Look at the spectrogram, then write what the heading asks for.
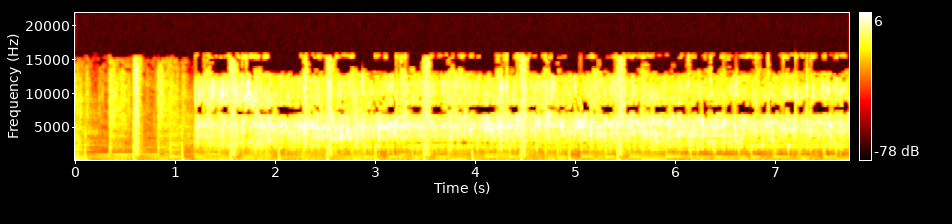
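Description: Ground-meat patties sizzling in hot grease in a frying pan, the sizzle starting about a second in, under background music with a steady beat.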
